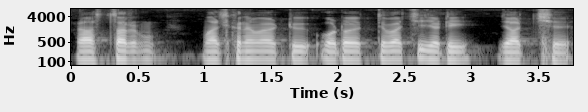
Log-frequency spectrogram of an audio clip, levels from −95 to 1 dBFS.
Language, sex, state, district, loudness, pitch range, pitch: Bengali, male, West Bengal, Dakshin Dinajpur, -20 LUFS, 115-120 Hz, 115 Hz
